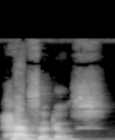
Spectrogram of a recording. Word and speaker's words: hazardous: Các em có trọng âm của từ này vào âm tiết đầu tiên, hazardous.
